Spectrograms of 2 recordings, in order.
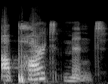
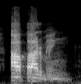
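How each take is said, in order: First: The T sounds are clearly pronounced. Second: The T sounds are dropped. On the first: The speaker calls it right. "la primera sílaba termina en T, la segunda sílaba termina en T" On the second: The speaker calls it wrong. "si no pronuncias la T ... vas a decir apartment"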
